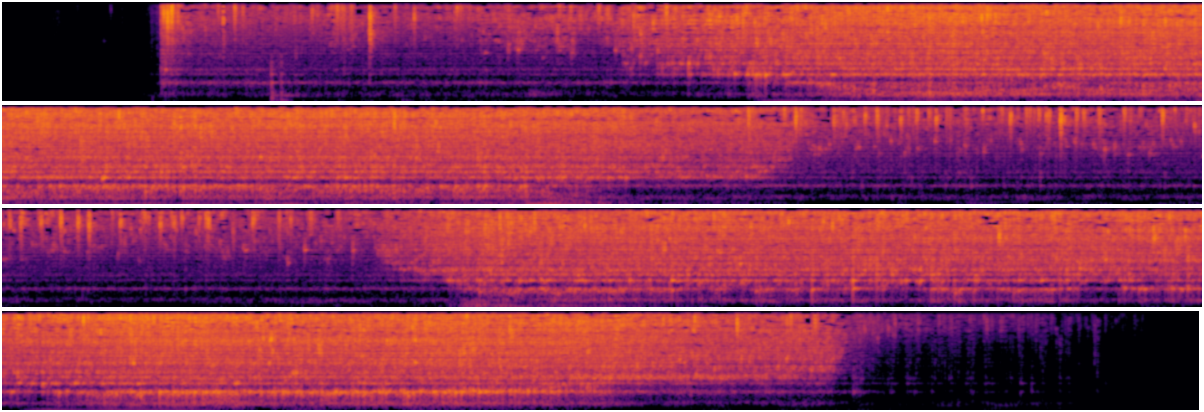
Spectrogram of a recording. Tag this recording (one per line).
water
toilet
bathroom
spray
